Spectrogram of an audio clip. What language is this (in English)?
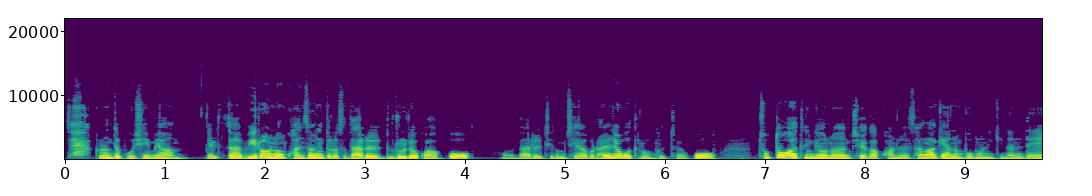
Korean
